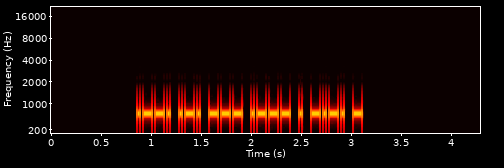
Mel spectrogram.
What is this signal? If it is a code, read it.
Morse code, heard as a keyed tone, about 40 wpm, 700 Hz. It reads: PROJECT
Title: Top 1251-1500 Words 40wpm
